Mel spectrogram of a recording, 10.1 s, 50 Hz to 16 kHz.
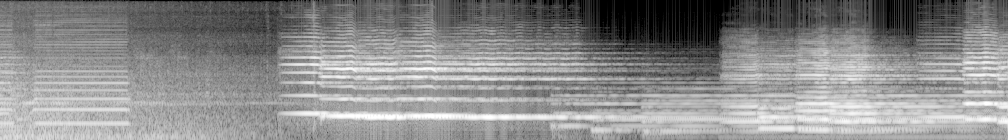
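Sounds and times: car horn honk: 0:00.0 - 0:02.0.

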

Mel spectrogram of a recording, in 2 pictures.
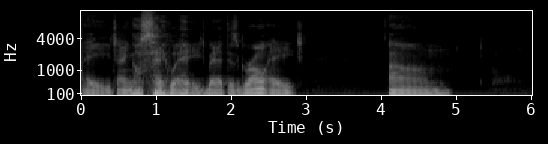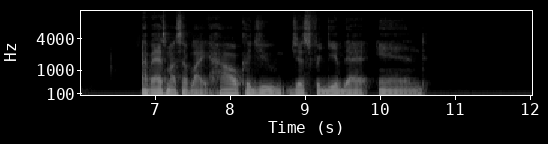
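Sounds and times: man speaking: 0:00.0 - 0:03.0, 0:04.1 - 0:05.0, 0:06.8 - 0:10.6.

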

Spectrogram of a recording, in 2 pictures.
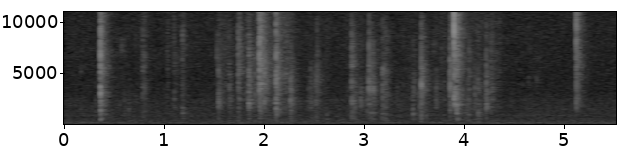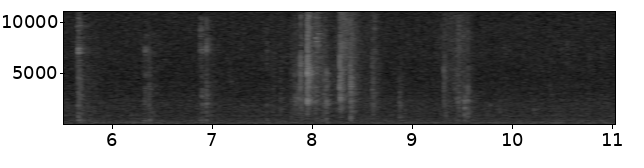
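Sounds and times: plastic snack pouch crinkling: 0:00.3 - 0:04.4, 0:07.6 - 0:09.7.

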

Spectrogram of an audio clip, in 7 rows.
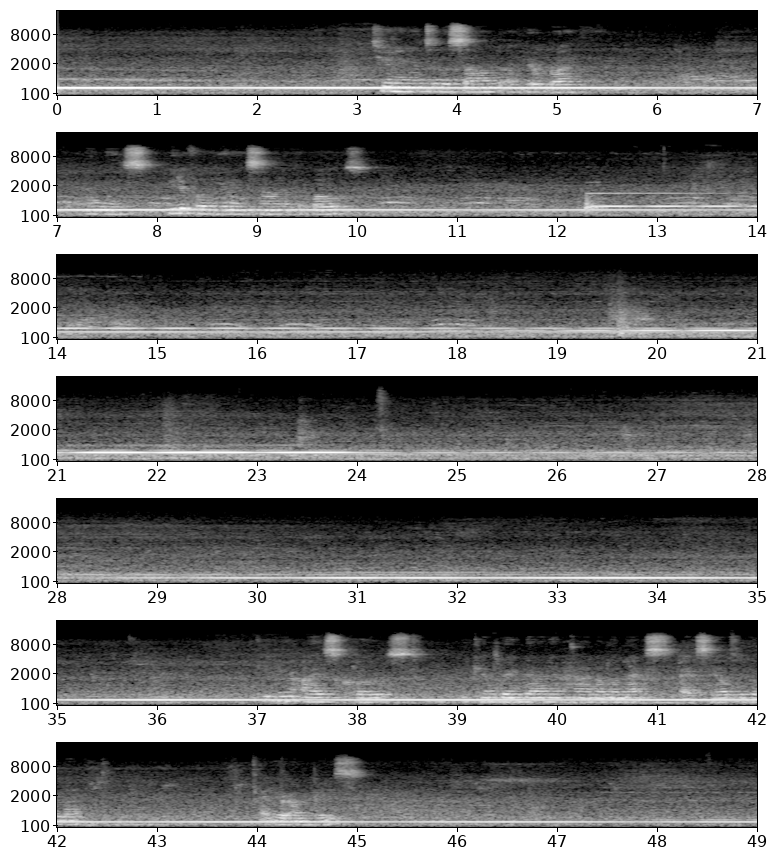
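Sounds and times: singing bowls ringing: 0:00.0 - 0:49.0.

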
